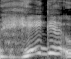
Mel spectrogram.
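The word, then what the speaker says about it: hygge: C'est un peu la mode dans les pays scandinaves avec le fameux hug. ou je sais pas mm-hmm. comment on le prononce. Comment on le dit? – Hug.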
